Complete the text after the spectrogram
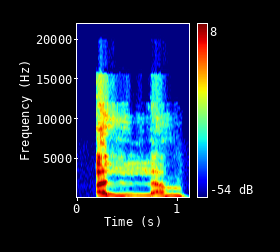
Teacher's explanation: تو ہم نے نون کو ڈراپ کر دیا یہاں پہ، ٹھیک ہے. الم پڑھا اور یہاں پر ہم نے غنہ کی آواز بھی نہیں رکھی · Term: بغیر غنہ کا ادغام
